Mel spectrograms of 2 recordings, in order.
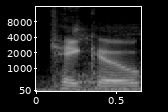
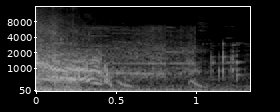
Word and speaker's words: Caco: Dude, I said fucking Keiko for the longest time, and then I got made Keiko fun of Demon. by all my friends. Apparently it's Yeah. Caco. Yeah. It's Latin.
